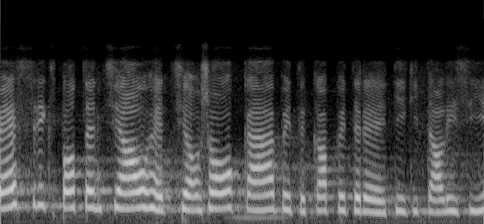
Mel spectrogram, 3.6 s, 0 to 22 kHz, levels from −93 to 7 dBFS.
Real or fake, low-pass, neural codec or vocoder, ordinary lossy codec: real; 7.2 kHz; none; Opus, 16 kbps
